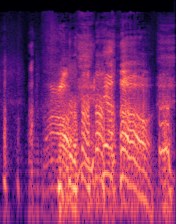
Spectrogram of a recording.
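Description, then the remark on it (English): A voice mimics heavy breathing into the microphone: a few short, sharp gasps, then long, drawn-out voiced exhales that slide into groaning sighs. “Breathing heavy into the mic.”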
